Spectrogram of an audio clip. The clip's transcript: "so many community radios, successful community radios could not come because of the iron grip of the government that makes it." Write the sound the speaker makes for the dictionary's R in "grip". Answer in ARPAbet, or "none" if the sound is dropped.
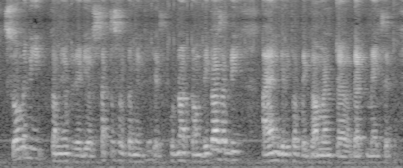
none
